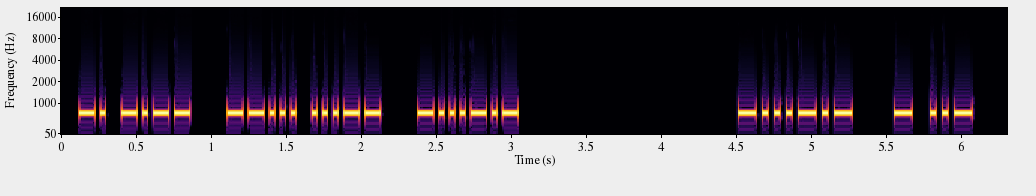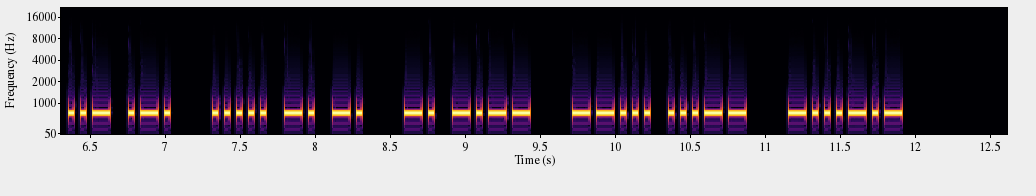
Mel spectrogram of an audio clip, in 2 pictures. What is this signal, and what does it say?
Morse code, heard as a keyed tone, about 33 wpm, 700 Hz. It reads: NY 73 <BK> <BK> TU UR 5NN NY 73 <BK>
